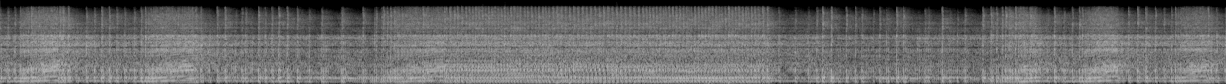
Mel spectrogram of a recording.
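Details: Jiffy 30 2-stroke 3HP ice auger on 30:1 fuel: buzzy note revs up and drops back in waves, picking up throttle and holding speed; running normally.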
